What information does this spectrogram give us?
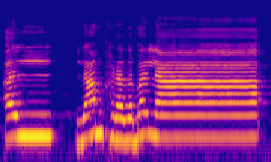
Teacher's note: لام درمیانی لام کو کھینچنا ہوتا ہے تھوڑا سا، 2 الف کے برابر، تو آپ نے یہ کھینچنا ہے، کیونکہ اکثر ہم نماز میں سورۃ اخلاص پڑھتے ہیں، ٹھیک ہے۔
